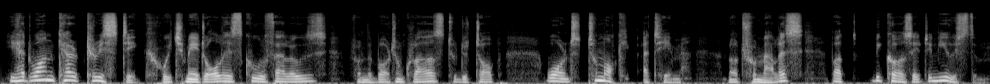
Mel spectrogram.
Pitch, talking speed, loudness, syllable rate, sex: 125 Hz, 175 wpm, -17 LUFS, 5.2 syllables/s, male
